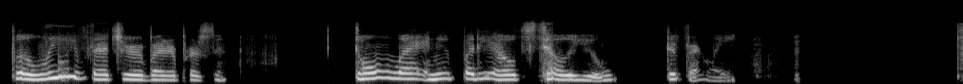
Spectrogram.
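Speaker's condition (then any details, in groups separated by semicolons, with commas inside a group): Cerebral palsy; since birth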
